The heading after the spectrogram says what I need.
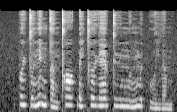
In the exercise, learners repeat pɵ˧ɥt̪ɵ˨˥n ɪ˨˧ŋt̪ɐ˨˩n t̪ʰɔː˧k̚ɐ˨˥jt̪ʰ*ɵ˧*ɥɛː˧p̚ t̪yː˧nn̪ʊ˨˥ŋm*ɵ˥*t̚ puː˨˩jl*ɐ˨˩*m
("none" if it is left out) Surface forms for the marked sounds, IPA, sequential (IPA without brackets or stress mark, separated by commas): ɵ˧, ɵ˧, ɐ˨˩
